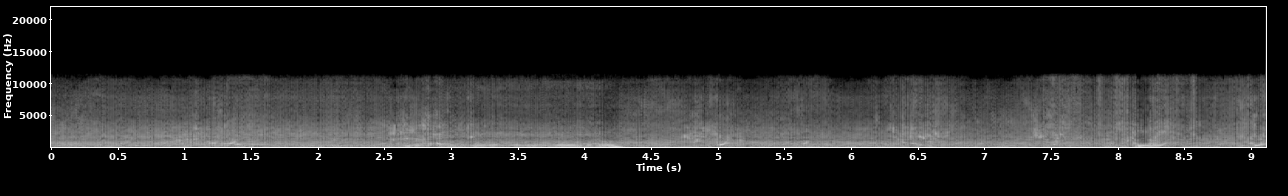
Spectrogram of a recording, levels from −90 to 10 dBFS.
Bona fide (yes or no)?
no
